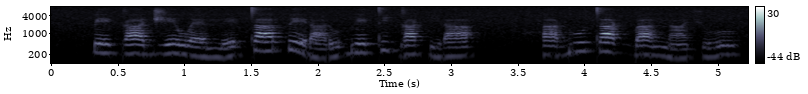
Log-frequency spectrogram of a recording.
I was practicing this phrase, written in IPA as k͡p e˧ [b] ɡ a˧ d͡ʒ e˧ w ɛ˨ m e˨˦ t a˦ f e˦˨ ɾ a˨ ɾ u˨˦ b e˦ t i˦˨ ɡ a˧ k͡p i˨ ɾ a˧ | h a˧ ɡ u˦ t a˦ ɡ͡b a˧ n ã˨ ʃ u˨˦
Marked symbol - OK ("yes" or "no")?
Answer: no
